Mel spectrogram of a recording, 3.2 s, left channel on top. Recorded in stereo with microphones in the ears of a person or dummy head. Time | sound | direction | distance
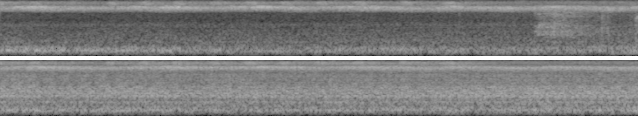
0.0 | an insect | 10° right (ahead or behind) | 1.0 m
